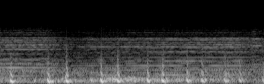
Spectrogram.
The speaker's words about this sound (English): Pounding heartbeats.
